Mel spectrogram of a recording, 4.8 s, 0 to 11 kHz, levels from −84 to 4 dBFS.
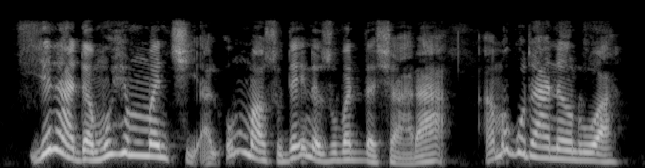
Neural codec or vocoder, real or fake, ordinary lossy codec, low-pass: none; real; none; 7.2 kHz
